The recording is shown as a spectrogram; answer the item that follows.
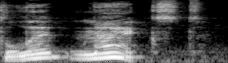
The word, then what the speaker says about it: LitNxt: shipper we're good friends lit next that's spelled lit NXT and so they sent us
